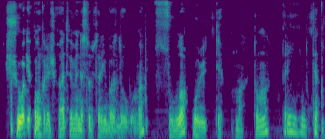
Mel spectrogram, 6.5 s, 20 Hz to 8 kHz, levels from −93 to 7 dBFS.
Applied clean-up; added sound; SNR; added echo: neural mask model Resemble Enhance denoiser.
